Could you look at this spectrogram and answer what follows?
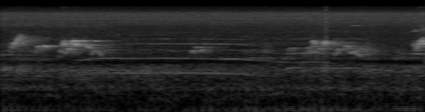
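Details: Red-whiskered bulbul decoy singing at a trap set with two decoy birds in Hòa Bình, Vietnam, to lure wild birds: a few short warbled phrases, bright and slightly buzzy, separated by pauses over a faint steady hum.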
